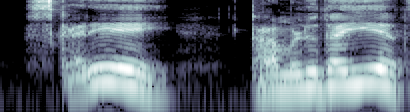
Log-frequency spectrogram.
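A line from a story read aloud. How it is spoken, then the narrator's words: Shouted. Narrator (Russian): закричал полицейский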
